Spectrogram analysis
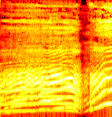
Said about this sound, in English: That was a cow getting raped.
